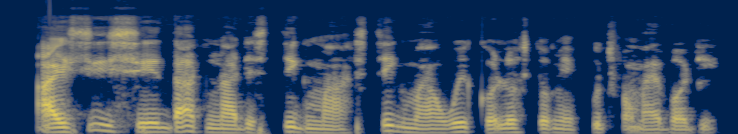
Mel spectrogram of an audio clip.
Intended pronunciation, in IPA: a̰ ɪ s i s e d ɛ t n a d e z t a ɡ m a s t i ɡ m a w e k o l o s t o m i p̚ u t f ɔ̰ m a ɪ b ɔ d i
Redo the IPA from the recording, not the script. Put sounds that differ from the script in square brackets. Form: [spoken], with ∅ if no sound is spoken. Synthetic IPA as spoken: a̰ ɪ s i s e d [a] t n a d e [s] t [i] ɡ m a s t i ɡ m a w e k o l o s t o m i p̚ u t f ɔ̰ m a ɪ b ɔ d i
